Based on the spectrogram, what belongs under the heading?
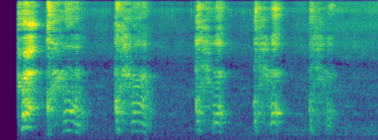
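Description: A series of about six short, separate coughs from a child, each a sharp burst with some voiced tone, in a quiet room.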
